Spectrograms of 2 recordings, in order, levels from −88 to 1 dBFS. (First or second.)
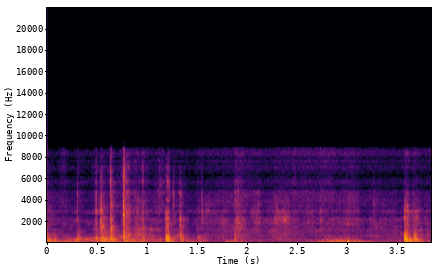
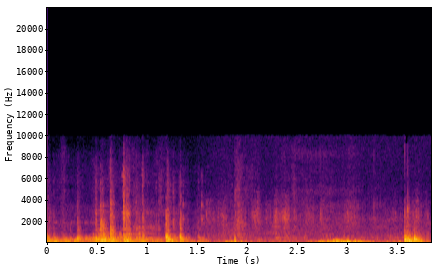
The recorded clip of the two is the second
